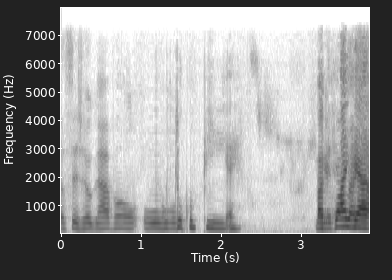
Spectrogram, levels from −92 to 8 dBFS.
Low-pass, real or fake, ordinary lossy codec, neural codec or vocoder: 7.2 kHz; fake; none; codec, 16 kHz, 0.8 kbps, ZipCodec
